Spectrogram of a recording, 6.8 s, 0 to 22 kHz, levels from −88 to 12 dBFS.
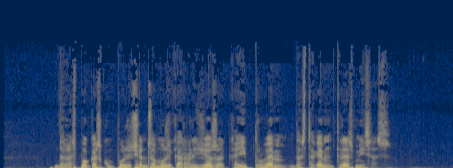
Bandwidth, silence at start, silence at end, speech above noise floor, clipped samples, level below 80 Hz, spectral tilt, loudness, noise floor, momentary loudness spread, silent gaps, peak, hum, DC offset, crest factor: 16 kHz; 0.75 s; 0.9 s; 38 dB; under 0.1%; -26 dBFS; -5.5 dB/octave; -19 LUFS; -56 dBFS; 8 LU; none; -2 dBFS; none; under 0.1%; 16 dB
